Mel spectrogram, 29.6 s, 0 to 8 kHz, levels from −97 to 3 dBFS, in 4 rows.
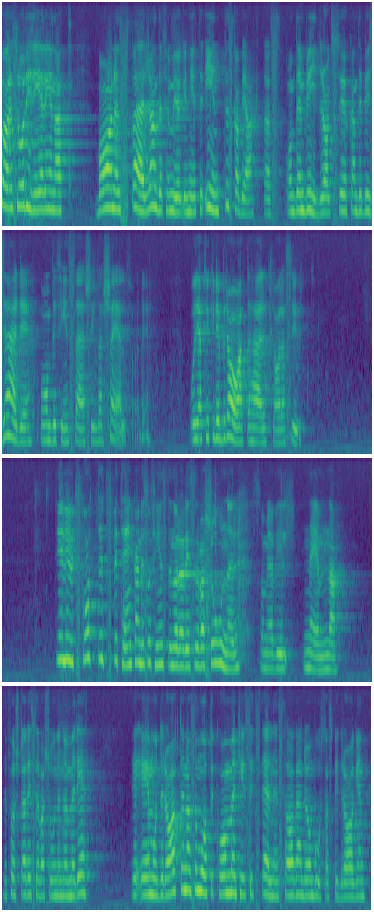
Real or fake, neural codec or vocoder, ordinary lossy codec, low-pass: real; none; none; none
